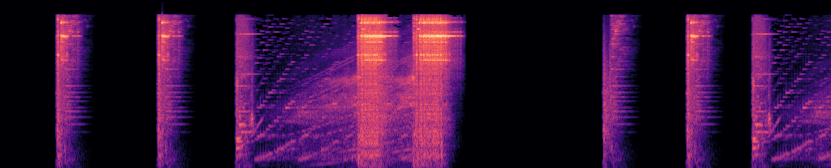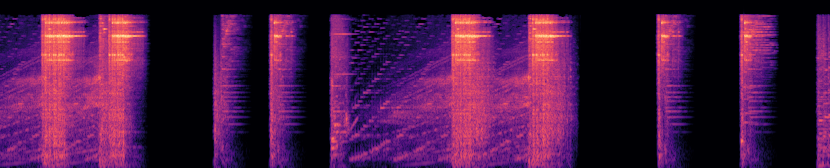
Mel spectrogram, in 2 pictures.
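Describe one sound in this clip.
Game blocks pop with short bright chimes.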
